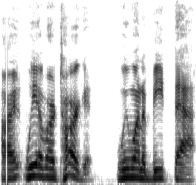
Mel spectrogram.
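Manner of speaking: ordinary talk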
